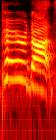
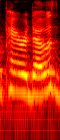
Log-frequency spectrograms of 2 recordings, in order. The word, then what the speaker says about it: peridot: garnets and pyruvates and peridots or peridots both are uh considered appropriately correct pronunciations or we got rubies and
